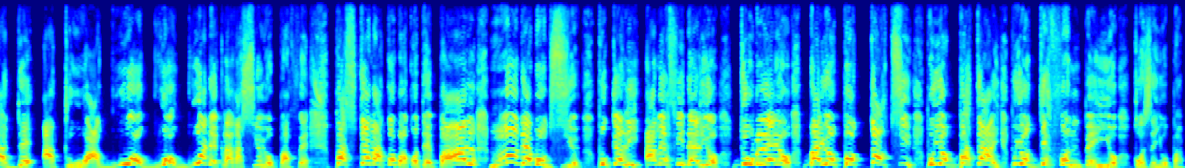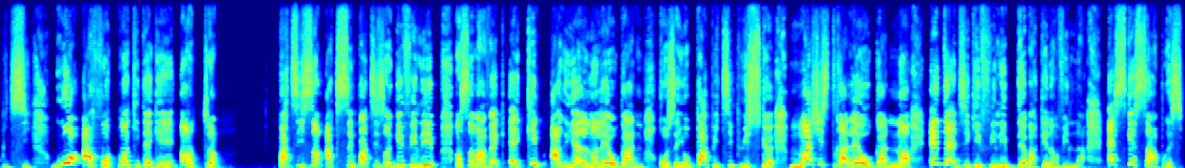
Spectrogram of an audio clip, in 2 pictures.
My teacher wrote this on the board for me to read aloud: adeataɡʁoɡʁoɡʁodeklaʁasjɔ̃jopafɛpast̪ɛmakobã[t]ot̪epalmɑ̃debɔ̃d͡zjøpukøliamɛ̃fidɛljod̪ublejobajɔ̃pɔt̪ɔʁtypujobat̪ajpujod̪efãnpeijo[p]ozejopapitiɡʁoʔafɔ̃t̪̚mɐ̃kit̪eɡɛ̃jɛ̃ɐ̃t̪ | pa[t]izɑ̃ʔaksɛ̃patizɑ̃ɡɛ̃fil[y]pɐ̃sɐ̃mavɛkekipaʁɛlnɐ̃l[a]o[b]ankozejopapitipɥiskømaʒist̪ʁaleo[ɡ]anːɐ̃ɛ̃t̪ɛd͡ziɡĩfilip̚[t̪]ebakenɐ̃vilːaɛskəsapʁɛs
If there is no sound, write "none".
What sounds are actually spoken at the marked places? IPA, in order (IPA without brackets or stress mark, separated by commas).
k, k, t, i, e, ɡ, ɡ, d̪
